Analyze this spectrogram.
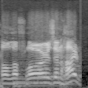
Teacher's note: it's also a very short R because the king is trying to get to the S sound.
